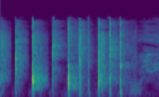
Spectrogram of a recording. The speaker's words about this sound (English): Everybody, let's give Lee a slow clap for her timing. Slow clap, man.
